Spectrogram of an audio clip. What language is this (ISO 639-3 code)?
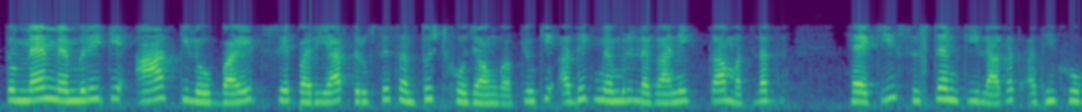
hin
